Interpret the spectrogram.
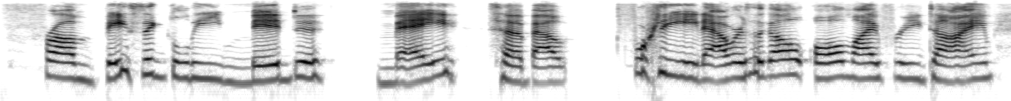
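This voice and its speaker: A woman's voice: a little high, slow pace, fairly bright tone, no room sound, highs cut off. A woman chatting casually as a podcast guest, laughing often as she talks. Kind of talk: casual chat.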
